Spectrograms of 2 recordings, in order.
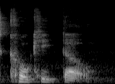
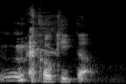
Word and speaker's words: Coquito: It's Coquito. We were saying kind of like Coquito.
